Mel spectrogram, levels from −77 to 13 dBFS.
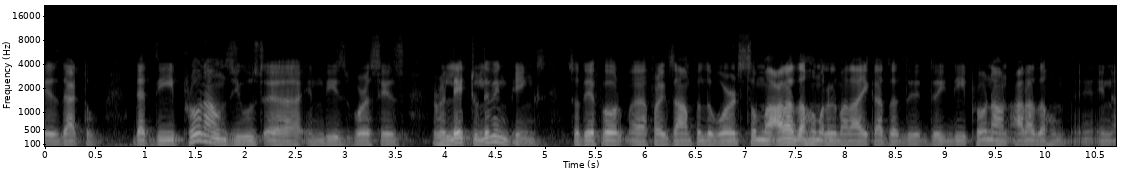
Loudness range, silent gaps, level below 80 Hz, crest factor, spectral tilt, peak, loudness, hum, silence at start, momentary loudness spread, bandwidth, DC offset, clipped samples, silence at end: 3 LU; none; -58 dBFS; 20 dB; -7.5 dB/octave; -12 dBFS; -32 LUFS; none; 0 s; 10 LU; 9.6 kHz; under 0.1%; under 0.1%; 0 s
